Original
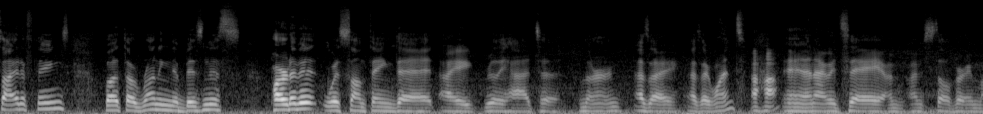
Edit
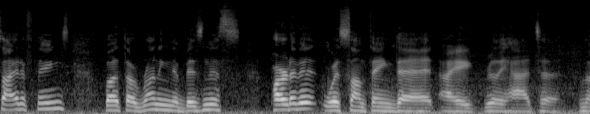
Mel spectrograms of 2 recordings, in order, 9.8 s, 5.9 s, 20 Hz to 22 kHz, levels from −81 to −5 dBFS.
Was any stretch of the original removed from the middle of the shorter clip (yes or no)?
no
